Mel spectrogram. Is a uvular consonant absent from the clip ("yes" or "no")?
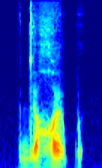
no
